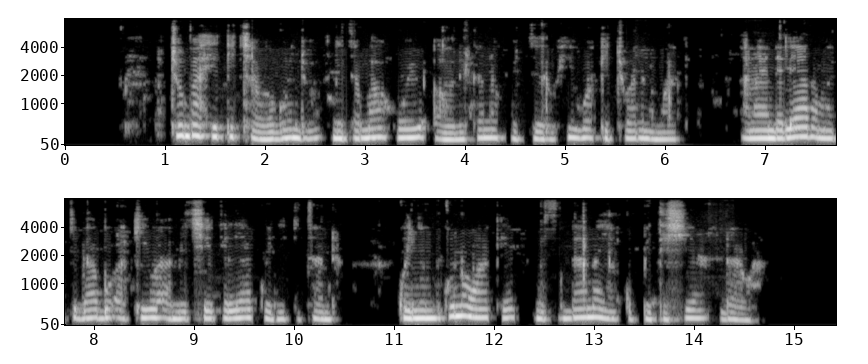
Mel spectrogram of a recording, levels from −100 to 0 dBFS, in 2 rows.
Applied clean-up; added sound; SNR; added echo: none; none; none; none.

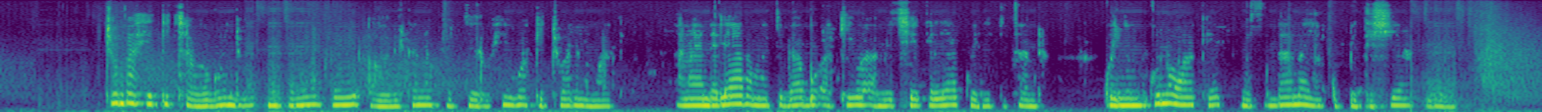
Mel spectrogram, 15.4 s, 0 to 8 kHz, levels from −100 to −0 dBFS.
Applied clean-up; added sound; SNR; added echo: neural separator model SepFormer DNS4.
